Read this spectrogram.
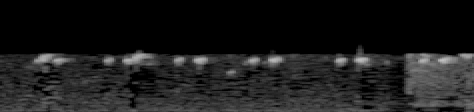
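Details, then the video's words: Female common quail producing quiet, high, short paired notes, loosely spaced, before a louder burst of notes with broader noise at the end. "Female quail sound| madi batair ki awaz | batair karkaree| Maadi Batair Ki Awaz| Female Common quail"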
